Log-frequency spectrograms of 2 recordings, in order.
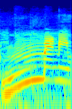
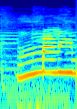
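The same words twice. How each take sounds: First: It is said in a lower character voice. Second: It is said in a higher character voice. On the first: "I imagine he's like Mister Krabs" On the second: "But he has a higher voice"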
